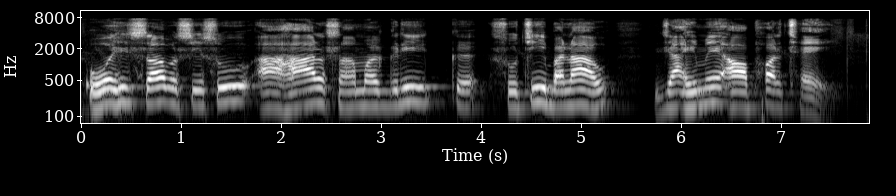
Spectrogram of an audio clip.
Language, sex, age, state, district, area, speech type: Maithili, male, 45-60, Bihar, Muzaffarpur, rural, read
